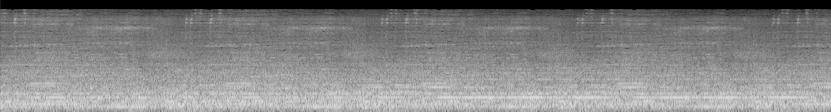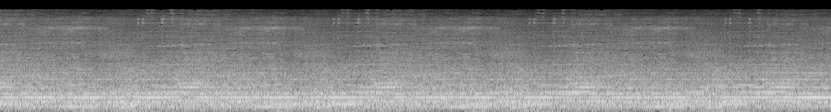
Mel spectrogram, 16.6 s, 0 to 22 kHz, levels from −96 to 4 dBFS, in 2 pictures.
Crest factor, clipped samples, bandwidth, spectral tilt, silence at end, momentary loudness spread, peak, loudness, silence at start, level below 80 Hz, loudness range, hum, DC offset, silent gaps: 14 dB; under 0.1%; 16 kHz; -5.5 dB/octave; 0 s; 1 LU; 0 dBFS; -14 LUFS; 0 s; -34 dBFS; 1 LU; none; under 0.1%; none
